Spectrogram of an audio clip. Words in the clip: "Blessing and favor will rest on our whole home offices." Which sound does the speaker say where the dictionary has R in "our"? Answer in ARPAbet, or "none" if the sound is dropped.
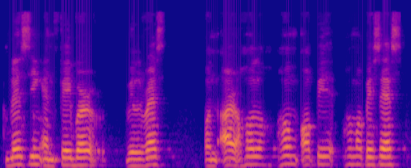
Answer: L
